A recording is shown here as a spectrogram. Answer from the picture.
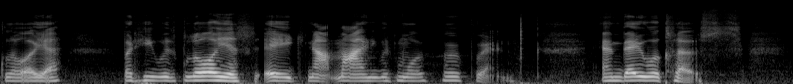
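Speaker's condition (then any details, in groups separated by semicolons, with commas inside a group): Cerebral palsy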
